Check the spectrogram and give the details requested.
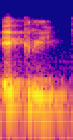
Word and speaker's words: écrit: So you have to write it as j'ai écrit. J'ai écrit. This T would be silent in this case. Écrit only. ECRIT will be pronounced till I only. This T will be silent.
